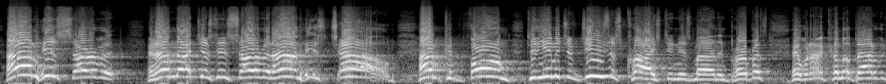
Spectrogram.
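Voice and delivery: loud, high fervent preaching; a preacher crying out to the congregation; preaching at full force. Real, not acted. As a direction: lift it up and proclaim it.

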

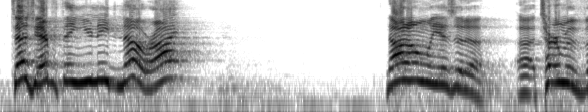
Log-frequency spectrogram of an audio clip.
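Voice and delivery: loud, high, driving preacher's voice; full-force preaching. Real, not acted. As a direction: preach it out to the whole congregation.

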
